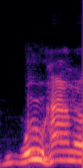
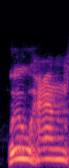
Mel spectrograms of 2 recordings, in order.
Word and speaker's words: Wuhan: city was known as wuhan which kind of almost rhymes with bhutan so wuhan and bhutan was what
